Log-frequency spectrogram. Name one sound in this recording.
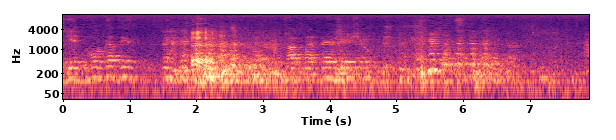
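A man speaks quietly from a distance.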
